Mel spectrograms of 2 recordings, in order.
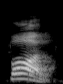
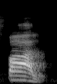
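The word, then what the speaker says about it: pall: the most important there p a double l is paul please for god's sake do not go ahead and pronounce this is pal it's not pal it's paul it's as good as somebody's name p-a-u-l paul that's what it is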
